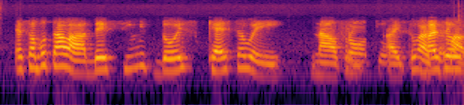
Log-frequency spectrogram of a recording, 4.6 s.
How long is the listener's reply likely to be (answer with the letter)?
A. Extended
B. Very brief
A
